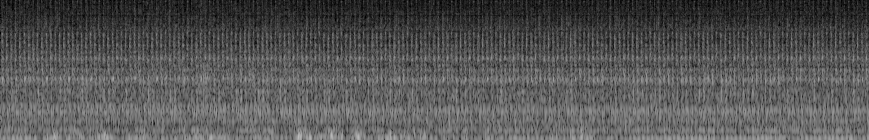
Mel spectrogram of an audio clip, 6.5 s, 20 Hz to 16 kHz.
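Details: Volvo XC60 D5 diesel (believed Euro 4) idling, checked by ear with a long screwdriver: a light, quick injector ticking over the steady clatter; a faulty injector is suspected before replacement, though which one is unclear.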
